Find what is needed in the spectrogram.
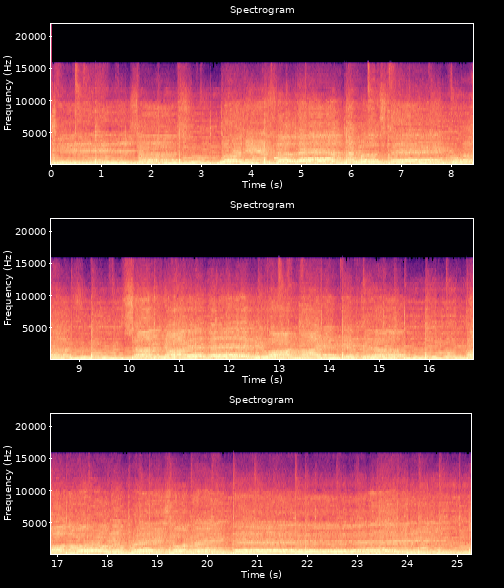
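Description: Gospel worship choir singing in unison and harmony over a live church band of keyboards, bass guitar and drums.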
